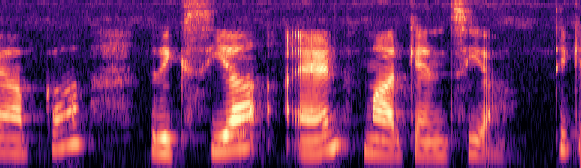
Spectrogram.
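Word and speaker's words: Marchantia: ठीक है, लिवरवर्ट्स में आता है आपका रिक्सिया एंड मार्केंसिया। ठीक है, आप मार्केंटिया इस तरीके से प्रोनाउंस कर सकते हैं।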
